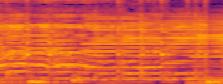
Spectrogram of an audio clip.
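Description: Ghazal sung by a man to his own harmonium, with tabla keeping time: steady harmonium drones, a wavering sung line, and sharp tabla strokes over deep bass-drum notes.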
